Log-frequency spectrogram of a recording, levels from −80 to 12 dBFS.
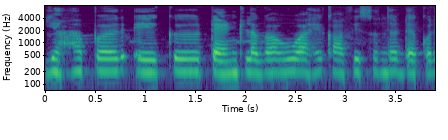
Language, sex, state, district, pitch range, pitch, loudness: Hindi, female, Punjab, Kapurthala, 195-205 Hz, 200 Hz, -19 LUFS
